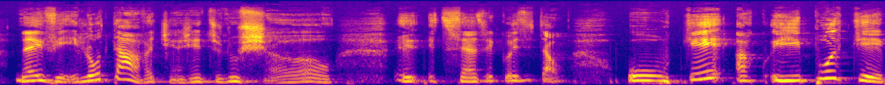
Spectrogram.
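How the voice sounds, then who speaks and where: Recorded very cleanly against a silent background, a woman talks at a fairly slow pace in a somewhat breathy, medium-pitched voice with lively intonation. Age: 80s+. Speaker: audience member. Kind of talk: audience discussion, personal recollection.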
